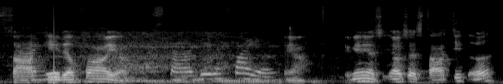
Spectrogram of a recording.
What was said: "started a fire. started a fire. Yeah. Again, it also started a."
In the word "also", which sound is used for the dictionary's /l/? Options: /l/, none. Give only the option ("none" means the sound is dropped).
none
